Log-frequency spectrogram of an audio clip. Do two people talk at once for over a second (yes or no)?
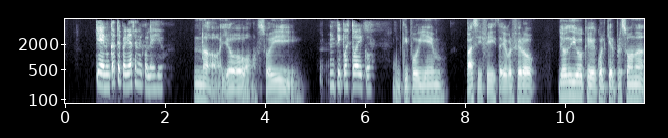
no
